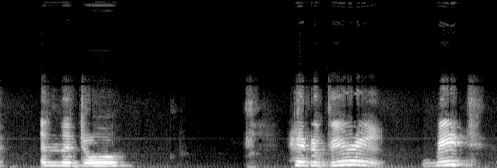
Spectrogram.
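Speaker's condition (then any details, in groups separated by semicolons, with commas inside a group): Cerebral palsy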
